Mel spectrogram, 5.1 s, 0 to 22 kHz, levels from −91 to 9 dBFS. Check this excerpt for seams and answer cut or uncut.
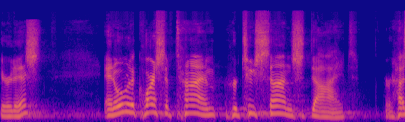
uncut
